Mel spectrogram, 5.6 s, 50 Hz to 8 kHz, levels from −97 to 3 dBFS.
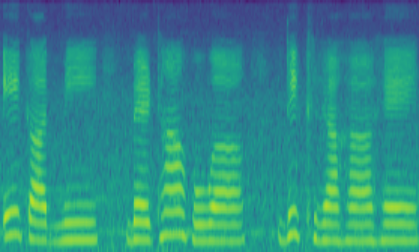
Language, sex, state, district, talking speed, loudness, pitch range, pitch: Hindi, male, Madhya Pradesh, Dhar, 75 wpm, -14 LUFS, 195-225 Hz, 200 Hz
